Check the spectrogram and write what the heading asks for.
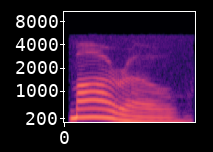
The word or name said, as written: morrow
